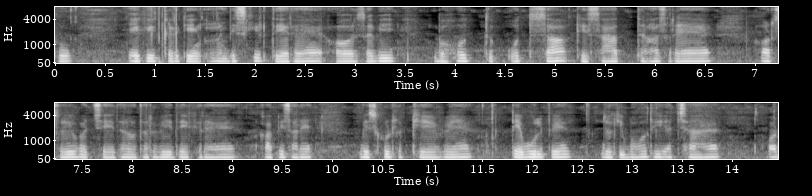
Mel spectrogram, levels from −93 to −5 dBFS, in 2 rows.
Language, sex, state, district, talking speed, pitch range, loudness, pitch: Hindi, male, Bihar, Lakhisarai, 165 wpm, 140-150 Hz, -20 LUFS, 145 Hz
